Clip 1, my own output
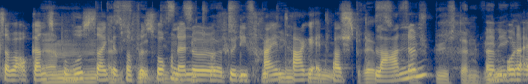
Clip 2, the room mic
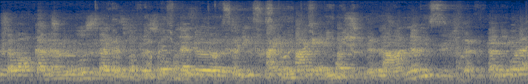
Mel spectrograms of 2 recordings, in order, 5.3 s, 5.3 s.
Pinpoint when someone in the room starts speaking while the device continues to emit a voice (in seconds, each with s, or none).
1.0 s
